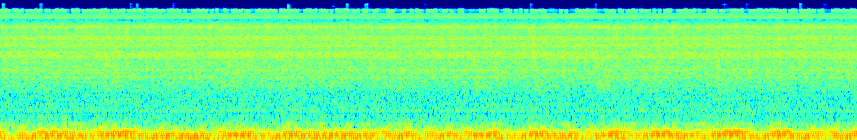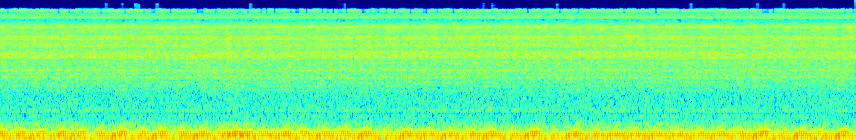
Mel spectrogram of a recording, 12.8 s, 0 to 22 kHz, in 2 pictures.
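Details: 1971 Dodge Sweptline big-block, normal idle after carburetor float and power valve rework; crankcase had been filling with gas and rear cylinders hydrolocked. Deep, even rumble with steady beat, no misses or pops, no more smoke from exhaust.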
